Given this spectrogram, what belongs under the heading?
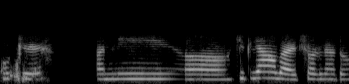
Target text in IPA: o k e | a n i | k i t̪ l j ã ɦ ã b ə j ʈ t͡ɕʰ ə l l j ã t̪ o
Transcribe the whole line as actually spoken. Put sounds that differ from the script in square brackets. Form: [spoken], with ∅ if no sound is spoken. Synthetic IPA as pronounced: o k e | a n i | k i t̪ l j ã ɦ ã b [a] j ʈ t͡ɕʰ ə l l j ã t̪ o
